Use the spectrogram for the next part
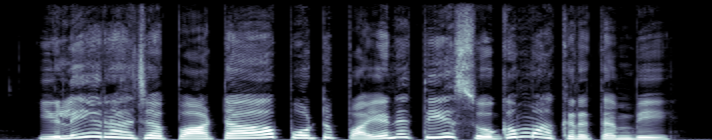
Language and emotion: Tamil, happy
